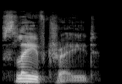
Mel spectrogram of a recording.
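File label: "slave trade", British English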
